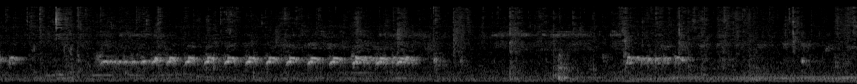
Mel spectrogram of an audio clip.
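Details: Village zebra dove among many calling birds: a long, evenly pulsed staccato trill runs for about three seconds. A shorter trill follows later, with soft rustling and clicks around it.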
